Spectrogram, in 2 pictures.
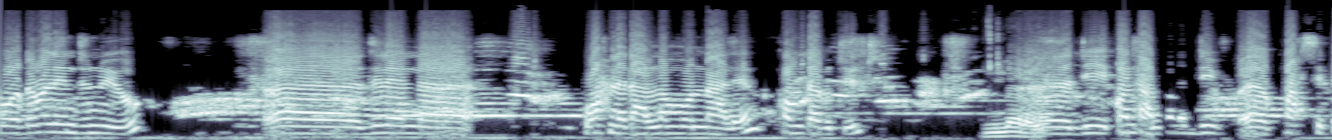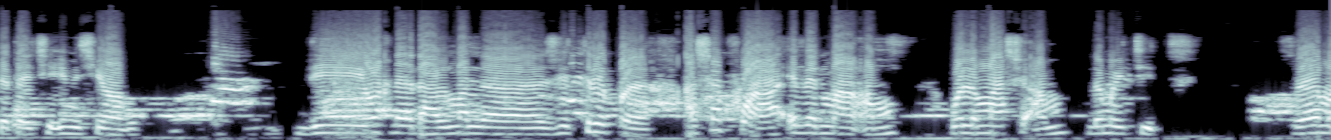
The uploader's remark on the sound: Medium : Audio recording. Our sincere apologies for the background noise.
